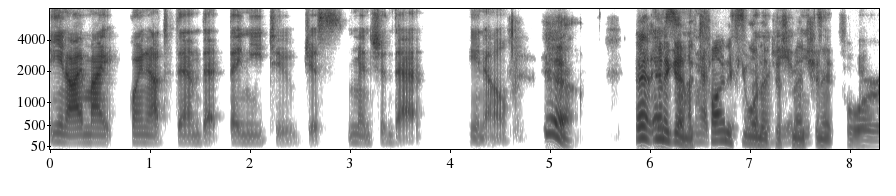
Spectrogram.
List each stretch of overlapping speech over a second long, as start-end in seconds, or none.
6.0-7.8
